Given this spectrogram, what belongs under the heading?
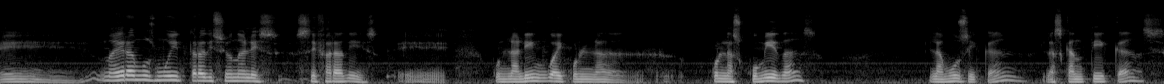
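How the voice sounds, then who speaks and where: The speech goes at a very slow pace with long, frequent pauses. Its pitch swings very widely. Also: man, medium pitch for a man. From US Northeast, the Bronx, New York. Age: old. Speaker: heritage language speaker. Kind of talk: life story interview. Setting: at home. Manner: halting, many fillers.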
